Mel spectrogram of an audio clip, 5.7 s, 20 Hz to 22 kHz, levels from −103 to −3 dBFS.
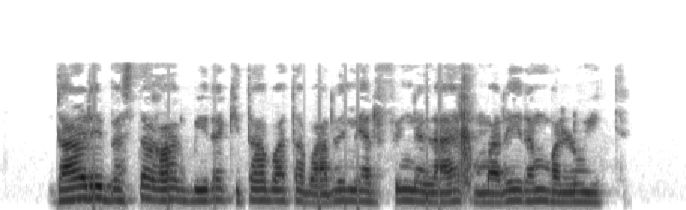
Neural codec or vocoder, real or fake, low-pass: none; real; 7.2 kHz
